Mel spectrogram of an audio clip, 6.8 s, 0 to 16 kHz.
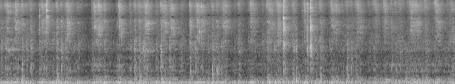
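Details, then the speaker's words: Fully rebuilt 1953 Chevy 3800 truck, restarted after cleaning the spark plugs; the key had been left on and the coil or points may be cooked. Low, lumpy, uneven idle; running rich from too much choke. "yeah i think i got oh too much choke on it"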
